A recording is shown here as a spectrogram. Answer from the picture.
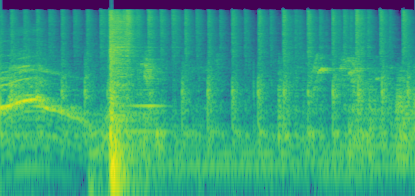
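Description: Live rock band playing: a wavering guitar squeal in the first second, one loud drum-and-cymbal hit about a second in, then a fast run of light drum strokes.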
